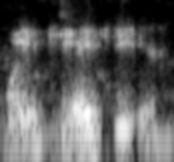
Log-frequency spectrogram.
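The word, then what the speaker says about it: 危机: One of the Chinese word, they pronounce it Wei Ji.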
